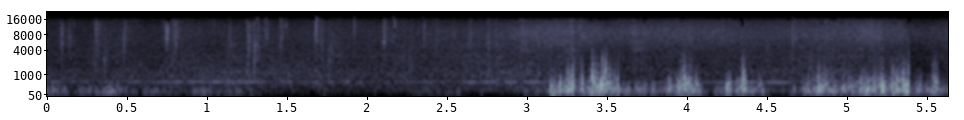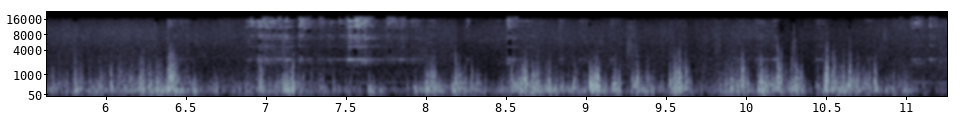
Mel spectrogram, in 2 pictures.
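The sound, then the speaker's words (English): Strong wind buffets a microphone in loud, rumbling gusts after a quieter opening few seconds, with faint rustling and small clinking sounds mixed in. “This is how windy it is.”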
